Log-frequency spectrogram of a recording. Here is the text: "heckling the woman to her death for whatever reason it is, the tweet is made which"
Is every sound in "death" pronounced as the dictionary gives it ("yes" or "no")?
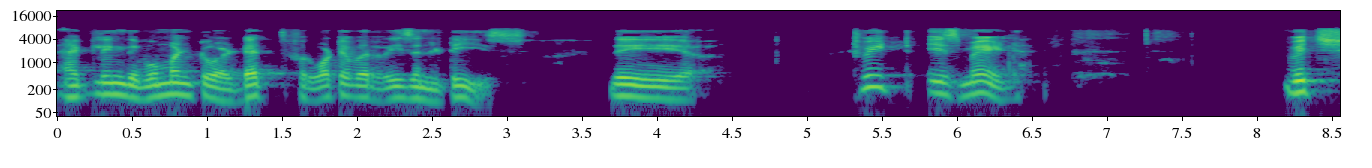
no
